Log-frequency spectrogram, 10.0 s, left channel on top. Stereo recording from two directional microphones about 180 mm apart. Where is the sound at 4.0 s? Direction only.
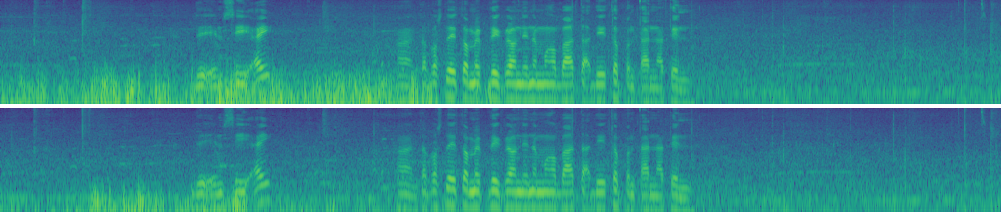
10° right (ahead or behind).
